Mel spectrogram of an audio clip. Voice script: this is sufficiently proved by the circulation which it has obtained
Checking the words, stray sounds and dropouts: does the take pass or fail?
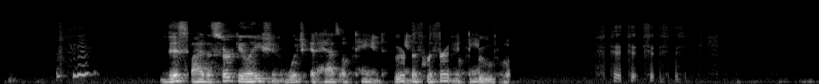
fail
